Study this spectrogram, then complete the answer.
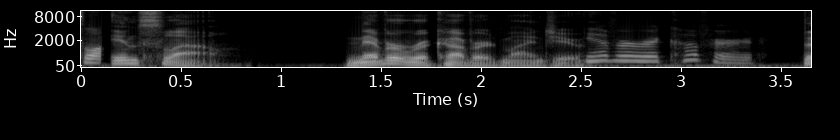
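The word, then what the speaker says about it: Slough: So you might try sloof or slow. You might. But the actual pronunciation for this town is slow. Slow. So it rhymes with cow or now.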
